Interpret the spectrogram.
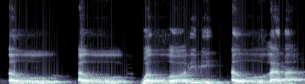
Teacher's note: Dha. Nah, huruf dha hurufnya tidak ada udara yang mengalir, tapi suaranya ngalir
